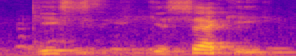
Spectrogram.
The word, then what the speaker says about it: Gieske: And Hannah Gieske is Gisecki, 3 syllables, right?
